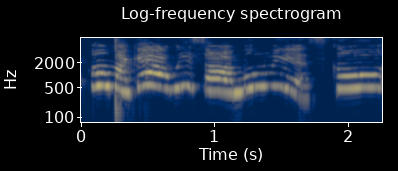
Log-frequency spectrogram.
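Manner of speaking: put-on high, fast, squealy child voice; excited kid. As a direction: gush it like a kid home from school. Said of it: "like if they say".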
